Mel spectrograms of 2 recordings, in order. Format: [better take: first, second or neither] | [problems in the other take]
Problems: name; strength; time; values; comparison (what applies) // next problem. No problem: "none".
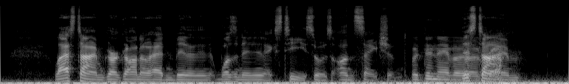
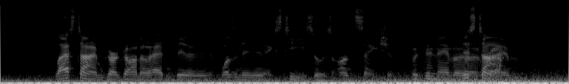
first | low rumble; loud; throughout; 6 dB below the speech; faint in the first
